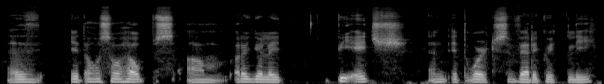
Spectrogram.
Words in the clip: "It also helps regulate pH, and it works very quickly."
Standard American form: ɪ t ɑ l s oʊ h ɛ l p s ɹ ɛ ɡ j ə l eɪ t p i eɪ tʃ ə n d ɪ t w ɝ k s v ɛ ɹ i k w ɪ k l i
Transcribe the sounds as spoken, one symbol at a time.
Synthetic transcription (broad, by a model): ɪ t ɑ l s oʊ h ɛ l p s ɹ ɛ ɡ j ə l eɪ t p i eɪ tʃ ə n d ɪ t w ɝ k s v ɛ ɹ i k w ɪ k l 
